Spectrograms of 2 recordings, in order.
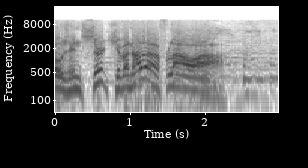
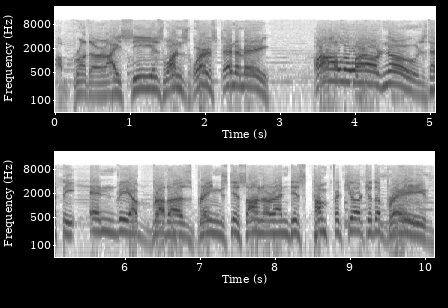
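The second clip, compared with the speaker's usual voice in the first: a king's angry tirade, raised; raging shout; 5 semitones higher than usual. Acted. Ravan raging at his brother Vibhishan, angry raised shout. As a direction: let the royal rage spill over. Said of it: "and he shouted".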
